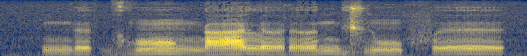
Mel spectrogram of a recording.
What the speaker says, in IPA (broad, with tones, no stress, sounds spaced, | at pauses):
ŋ ɘ˧˩ ɡʱ õ˧˥˧ ŋ a˩˥ l ə˩ ɾ ə˩˥ n d͡ʒ ũ˧ f ɘ˧˥˧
